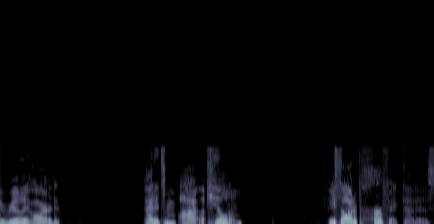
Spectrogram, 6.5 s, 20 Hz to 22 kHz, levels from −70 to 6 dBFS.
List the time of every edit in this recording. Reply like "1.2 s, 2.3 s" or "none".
2.7 s, 3.0 s, 5.0 s, 5.3 s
